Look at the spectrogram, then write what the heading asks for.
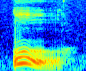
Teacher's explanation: u is a high back rounded vowel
